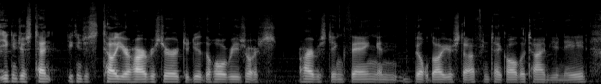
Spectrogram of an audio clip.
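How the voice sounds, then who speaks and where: Noticeable background noise is present as a man talks at a very fast pace. His pitch sits in the medium range. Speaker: gaming video creator. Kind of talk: game walkthrough commentary. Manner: casual, rambling.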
